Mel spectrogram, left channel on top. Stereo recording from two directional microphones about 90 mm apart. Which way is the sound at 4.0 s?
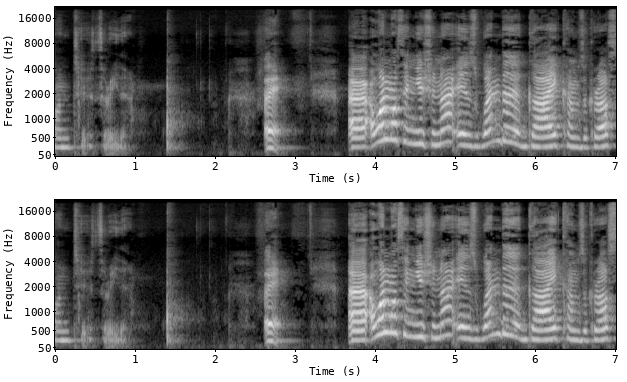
55° right (ahead or behind).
